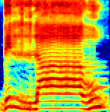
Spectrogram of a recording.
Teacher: جب دال کو اللہ کے لام سے ملائیں گے تو بیچ میں الف اور لام جو ہے وہ گر جائے گا، جس لام کے اوپر شد ہے اس کے ساتھ ملائیں گے.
